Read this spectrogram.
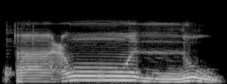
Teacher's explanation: huruf zal itu dari ujung lidah ya, bertemu dengan ujung seri atas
